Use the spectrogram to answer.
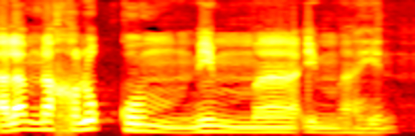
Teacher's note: Namun yang lebih masyhur adalah, ya, di sini disebut dengan idgham atau masuk kepada idgham kamil, ya, artinya seluruh sifat huruf qaf tidak terlihat lagi, ya, atau masuk kepada huruf kaf semua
